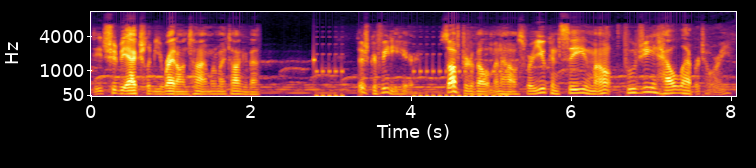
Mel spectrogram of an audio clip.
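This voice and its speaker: A man with a low, creaky voice commentates casually on a game, wandering from thought to thought with dry understatement. He sounds a bit unwell and out of it. The recording is slightly muffled, with clear game music playing underneath. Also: fast. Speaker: gaming host, let's-player. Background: video game music.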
